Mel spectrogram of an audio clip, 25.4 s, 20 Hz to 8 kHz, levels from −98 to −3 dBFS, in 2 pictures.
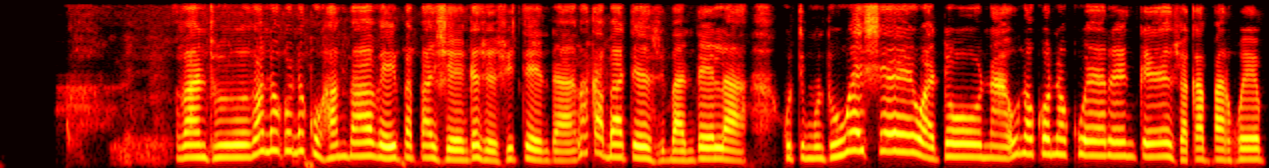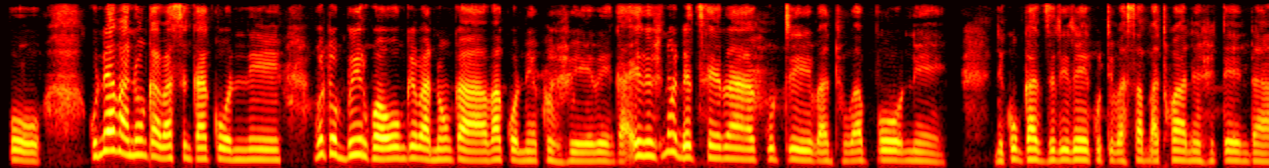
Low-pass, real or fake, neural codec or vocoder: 7.2 kHz; fake; codec, 16 kHz, 16 kbps, FunCodec, trained on Chinese and English, 50 frames a second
